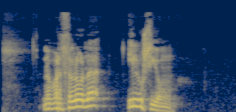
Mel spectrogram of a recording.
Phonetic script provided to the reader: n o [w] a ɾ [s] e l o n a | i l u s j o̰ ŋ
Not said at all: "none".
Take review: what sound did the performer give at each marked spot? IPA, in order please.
β, θ

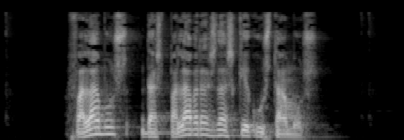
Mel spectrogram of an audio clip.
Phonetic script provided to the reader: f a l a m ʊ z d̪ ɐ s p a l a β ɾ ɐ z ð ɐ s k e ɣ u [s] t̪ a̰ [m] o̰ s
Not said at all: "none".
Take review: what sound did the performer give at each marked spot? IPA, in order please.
s, m

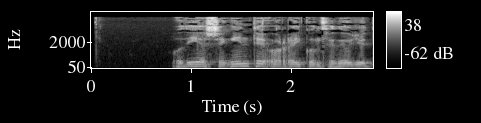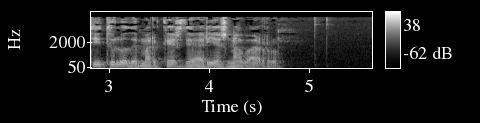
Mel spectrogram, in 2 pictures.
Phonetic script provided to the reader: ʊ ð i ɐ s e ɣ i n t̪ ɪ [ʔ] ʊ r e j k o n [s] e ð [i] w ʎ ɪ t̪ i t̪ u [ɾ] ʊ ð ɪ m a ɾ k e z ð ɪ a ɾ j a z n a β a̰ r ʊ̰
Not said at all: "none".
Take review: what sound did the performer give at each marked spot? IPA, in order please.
ʔ, θ, e, l

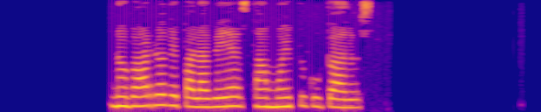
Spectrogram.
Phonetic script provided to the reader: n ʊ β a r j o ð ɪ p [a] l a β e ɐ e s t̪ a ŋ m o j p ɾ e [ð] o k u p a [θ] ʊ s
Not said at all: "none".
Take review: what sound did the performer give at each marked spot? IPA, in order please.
a, none, ð

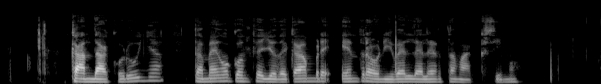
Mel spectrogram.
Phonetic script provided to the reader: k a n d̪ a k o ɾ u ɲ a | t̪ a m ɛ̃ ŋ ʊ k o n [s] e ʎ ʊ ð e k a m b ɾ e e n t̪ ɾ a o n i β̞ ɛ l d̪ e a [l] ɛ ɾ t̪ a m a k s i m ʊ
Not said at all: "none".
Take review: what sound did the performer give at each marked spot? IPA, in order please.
θ, l

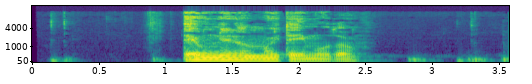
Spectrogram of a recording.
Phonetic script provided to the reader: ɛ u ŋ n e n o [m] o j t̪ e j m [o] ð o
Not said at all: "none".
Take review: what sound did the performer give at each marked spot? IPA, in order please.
m, u

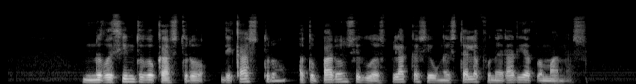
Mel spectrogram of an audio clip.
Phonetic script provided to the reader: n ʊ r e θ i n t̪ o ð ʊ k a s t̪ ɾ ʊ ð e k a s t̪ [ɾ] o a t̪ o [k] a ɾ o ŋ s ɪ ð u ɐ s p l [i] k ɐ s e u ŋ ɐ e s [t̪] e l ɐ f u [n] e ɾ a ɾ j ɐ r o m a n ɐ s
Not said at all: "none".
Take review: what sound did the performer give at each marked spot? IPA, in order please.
ɾ, p, a, t̪, n

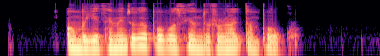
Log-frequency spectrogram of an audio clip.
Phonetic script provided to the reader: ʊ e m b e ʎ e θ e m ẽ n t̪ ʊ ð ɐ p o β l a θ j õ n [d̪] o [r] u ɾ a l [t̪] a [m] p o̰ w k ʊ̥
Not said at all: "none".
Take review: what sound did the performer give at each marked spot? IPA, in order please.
d̪, r, t̪, m

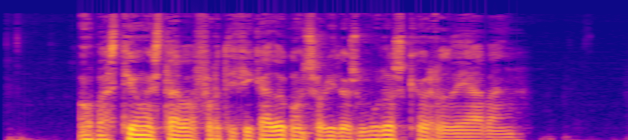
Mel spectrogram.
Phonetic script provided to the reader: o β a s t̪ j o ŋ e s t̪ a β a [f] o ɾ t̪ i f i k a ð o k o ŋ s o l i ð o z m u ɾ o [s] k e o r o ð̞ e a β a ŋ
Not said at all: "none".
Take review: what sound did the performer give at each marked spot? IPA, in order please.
f, s

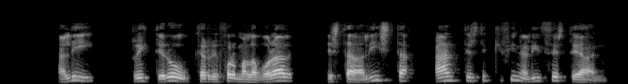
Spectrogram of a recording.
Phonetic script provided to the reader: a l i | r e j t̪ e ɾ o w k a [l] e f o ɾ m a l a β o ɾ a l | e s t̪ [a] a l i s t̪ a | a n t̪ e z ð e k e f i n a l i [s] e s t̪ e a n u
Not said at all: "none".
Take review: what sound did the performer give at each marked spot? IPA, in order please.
r, a, θ

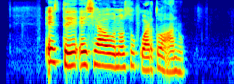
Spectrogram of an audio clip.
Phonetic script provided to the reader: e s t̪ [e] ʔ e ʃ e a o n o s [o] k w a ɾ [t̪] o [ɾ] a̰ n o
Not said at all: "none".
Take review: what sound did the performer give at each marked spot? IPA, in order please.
e, o, t̪, none

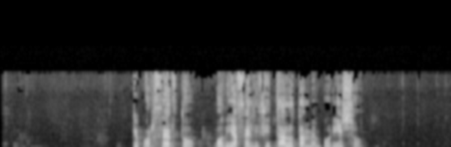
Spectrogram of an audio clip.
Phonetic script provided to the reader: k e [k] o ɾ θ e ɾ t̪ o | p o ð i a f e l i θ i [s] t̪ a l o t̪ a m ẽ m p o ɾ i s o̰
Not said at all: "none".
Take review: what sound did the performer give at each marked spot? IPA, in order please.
p, none

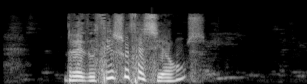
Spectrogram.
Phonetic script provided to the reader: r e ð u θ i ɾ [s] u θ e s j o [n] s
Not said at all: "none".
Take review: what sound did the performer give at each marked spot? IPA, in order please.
s, ŋ

